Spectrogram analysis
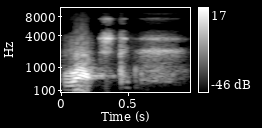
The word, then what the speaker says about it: watched: you listen to that watched it's like you are not pronouncing the T at the end instead of a D however in the second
